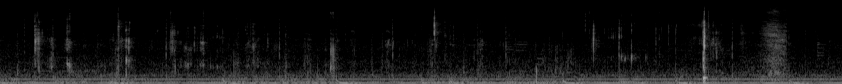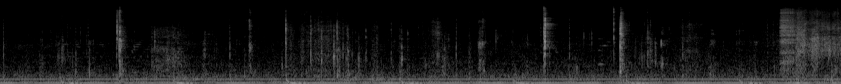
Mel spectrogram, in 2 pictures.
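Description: Close-miked chewing of a McDonald's burger: wet mouth sounds and scattered sharp lip-smack and bite clicks over a steady low hum. Near the end, a short rustle of a paper wrapper.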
